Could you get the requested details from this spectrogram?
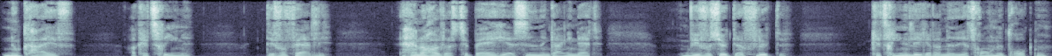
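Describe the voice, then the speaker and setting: Casting: a man playing a panicked adult woman, high and loud, dry close sound. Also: fairly even intonation, long pauses, slightly rough, no echo. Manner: shrill, panicky pleading. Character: terrified frantic adult woman, shrill.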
